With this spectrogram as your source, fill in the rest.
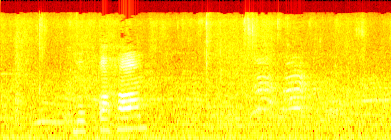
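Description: Leaves rustle as a monkey moves in a tree.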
